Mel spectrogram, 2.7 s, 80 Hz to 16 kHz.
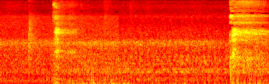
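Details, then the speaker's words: Banvil Enviro Breeze Gold Line 56-inch industrial ceiling fan, cast iron motor, dated May 2018, running on full high: a steady low whoosh of air with brief rattles from loose items blown around; normal. "yes this is such a fast fan like now you see I'm probably gonna stop talking here for a bit because I don't want to have it on high for too long"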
